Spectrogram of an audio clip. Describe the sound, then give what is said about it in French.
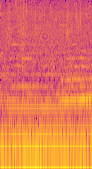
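A steady, dense roar of storm rain and wind at the rock of Clipperton fills the whole stretch, heavy and continuous, with a deep rumbling undertone and faint sustained whistling tones from the wind rushing into the rock's vaults and crevices. No one speaks. “Clipperton chante dans la tempête.”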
